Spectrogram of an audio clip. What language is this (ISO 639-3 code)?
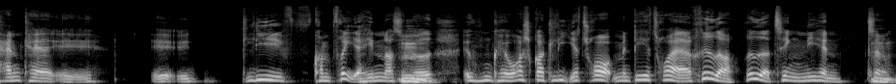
dan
